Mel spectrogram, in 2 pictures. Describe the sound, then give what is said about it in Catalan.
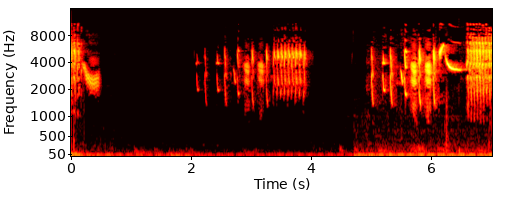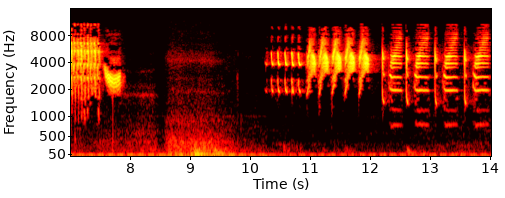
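A male linnet sings bright, high-pitched twittering phrases in quick bursts, with short pauses between runs of rapid chirps and trills. “Segons diu així, és el cant del paisarell mascle.”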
